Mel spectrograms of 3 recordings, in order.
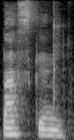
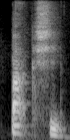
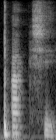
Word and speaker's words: Bakshi: I first saw the Ralph Baskin um Lord of the Rings. Is that how you say his name? Baskin. Bakshi. Bakshi.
